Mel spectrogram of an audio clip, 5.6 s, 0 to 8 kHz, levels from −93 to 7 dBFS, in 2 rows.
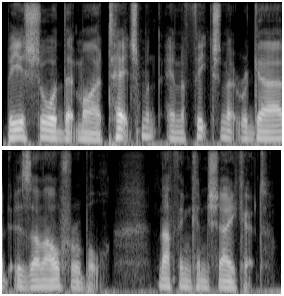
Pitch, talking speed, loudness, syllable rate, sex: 100 Hz, 150 wpm, -20 LUFS, 6.0 syllables/s, male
